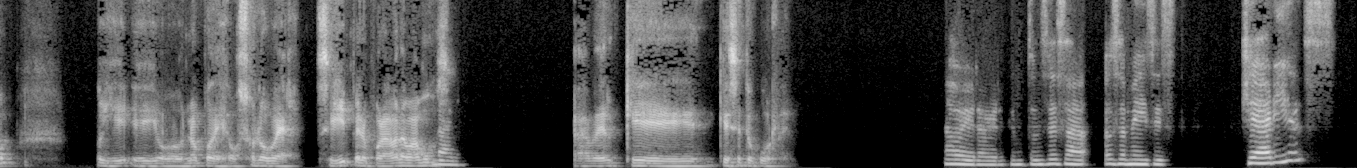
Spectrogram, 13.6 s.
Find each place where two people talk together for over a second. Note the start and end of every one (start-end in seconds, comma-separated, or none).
none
